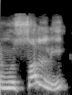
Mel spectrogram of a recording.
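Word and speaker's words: مُصَلِّي: Faidha kana, nah ini dia, faidha kana musolli, apabila yang sholat, ya bukan musola ya, kalau musola itu tempat sholat, kayak tak marbut musola. Kalau sini musolli ya, la yahsunuha, apabila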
